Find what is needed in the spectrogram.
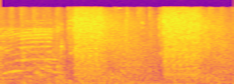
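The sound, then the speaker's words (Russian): Furious, random gunfire sound effect with fiery arrows, fired by demon guards from pipes in a fortress hall: dense, loud, crackling bursts in two long sustained waves with a short dip between them. “Ища своими трубами кемерийца и открывая яростную беспорядочную стрельбу.”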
